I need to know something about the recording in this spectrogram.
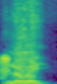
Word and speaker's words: Louis: Louis, I think the S is silent.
